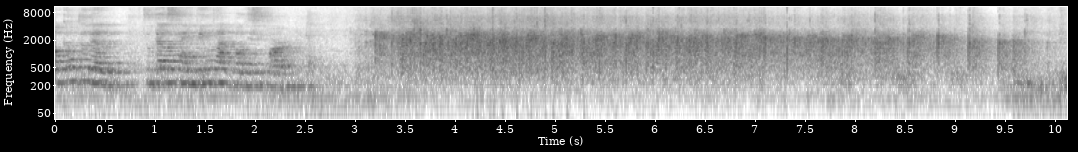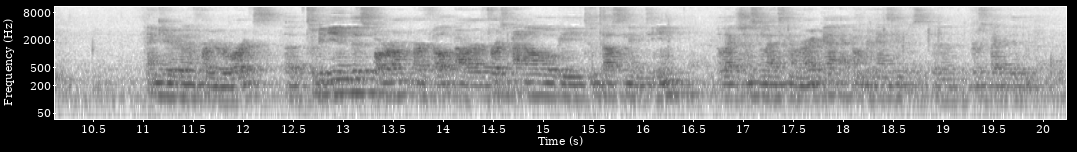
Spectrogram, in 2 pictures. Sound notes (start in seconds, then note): 3.0 applause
